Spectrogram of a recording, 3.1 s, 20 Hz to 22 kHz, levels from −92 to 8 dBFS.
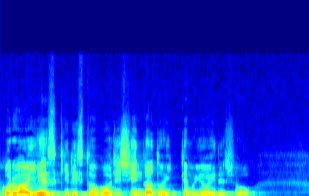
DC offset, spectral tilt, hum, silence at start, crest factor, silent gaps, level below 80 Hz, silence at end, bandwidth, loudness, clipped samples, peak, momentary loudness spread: under 0.1%; -3.5 dB/octave; none; 0 s; 16 dB; none; -80 dBFS; 0.6 s; 13 kHz; -29 LUFS; under 0.1%; -12 dBFS; 12 LU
